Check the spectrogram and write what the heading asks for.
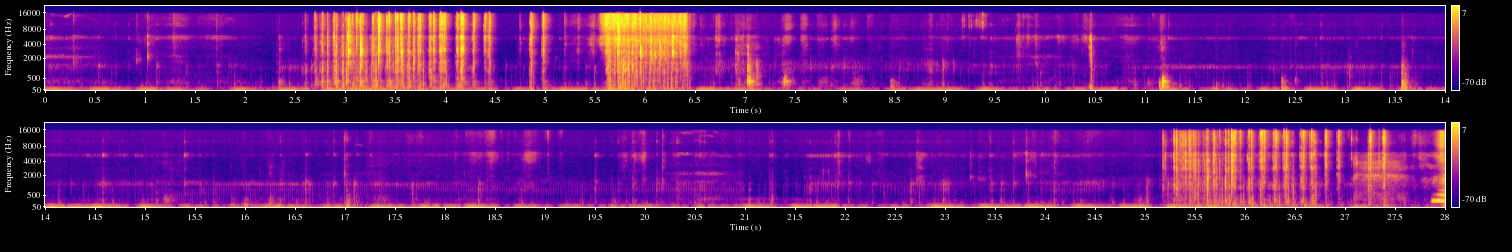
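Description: Tarot cards being shuffled in short bursts, two early on and a longer run near the end, with soft taps of cards being laid down on a cloth-covered table in between. A low hum runs underneath.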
